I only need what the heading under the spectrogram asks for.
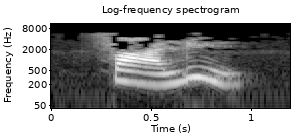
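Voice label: "法律", Mandarin Chinese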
